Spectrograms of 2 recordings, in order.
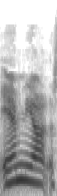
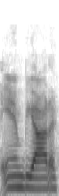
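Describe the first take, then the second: First: The word is said without any B sound. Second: The word is said with a B sound inside. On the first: The speaker calls it right. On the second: The speaker calls it wrong.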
